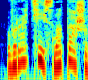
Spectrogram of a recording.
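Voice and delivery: usual speaking voice

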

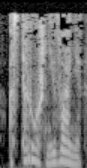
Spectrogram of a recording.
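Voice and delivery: ordinary delivery

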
